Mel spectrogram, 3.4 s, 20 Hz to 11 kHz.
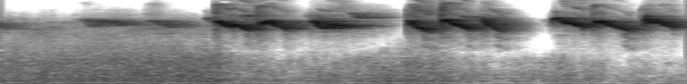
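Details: Puteh Raja red-whiskered bulbul, a caged bird fed juice, one mealworm and a tonic, 13 April 2021; a soft thin note comes first, then three loud bursts of quick, liquid whistled notes.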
